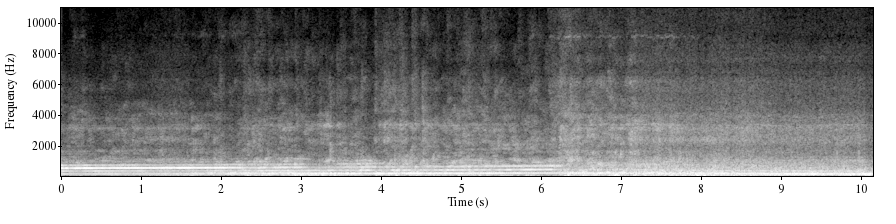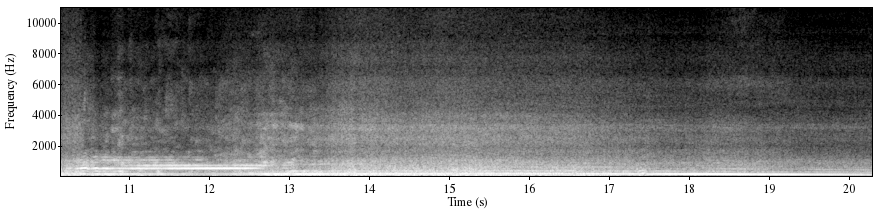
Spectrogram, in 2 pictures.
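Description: A Kawasaki ZX-10R sport bike engine drones loud and close while being ridden at moderate revs, its tone rising and easing through gear changes with constant wind and road rush underneath.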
